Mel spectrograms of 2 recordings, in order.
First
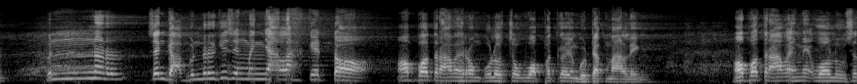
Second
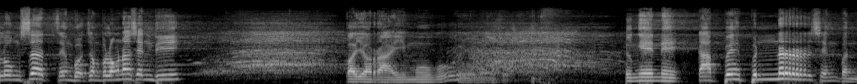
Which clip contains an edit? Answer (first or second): second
